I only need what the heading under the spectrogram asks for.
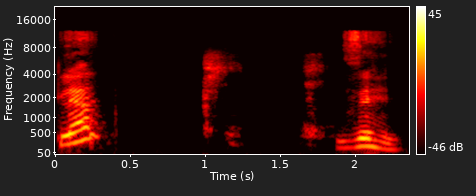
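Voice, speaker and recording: A man teaching German in an online class, explaining patiently and slowly repeating words. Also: no echo, clean studio sound.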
